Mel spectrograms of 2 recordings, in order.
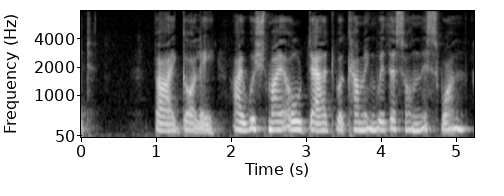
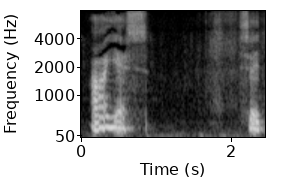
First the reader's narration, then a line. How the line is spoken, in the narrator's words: he said, giving a little sigh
